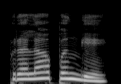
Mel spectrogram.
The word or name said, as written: ಪ್ರಲಾಪಂಗೆಯ್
